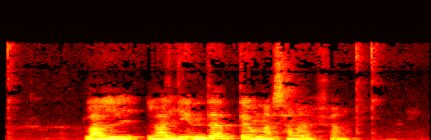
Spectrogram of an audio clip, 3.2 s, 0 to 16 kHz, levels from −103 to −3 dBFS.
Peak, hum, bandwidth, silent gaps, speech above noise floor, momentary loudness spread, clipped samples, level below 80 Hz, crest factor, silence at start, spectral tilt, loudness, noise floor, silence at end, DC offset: -10 dBFS; none; 11.5 kHz; none; 40 dB; 12 LU; under 0.1%; -62 dBFS; 14 dB; 0.65 s; -6.5 dB/octave; -23 LUFS; -62 dBFS; 0.6 s; under 0.1%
